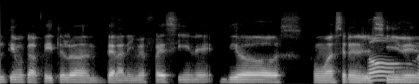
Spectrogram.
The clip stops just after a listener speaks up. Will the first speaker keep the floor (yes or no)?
no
